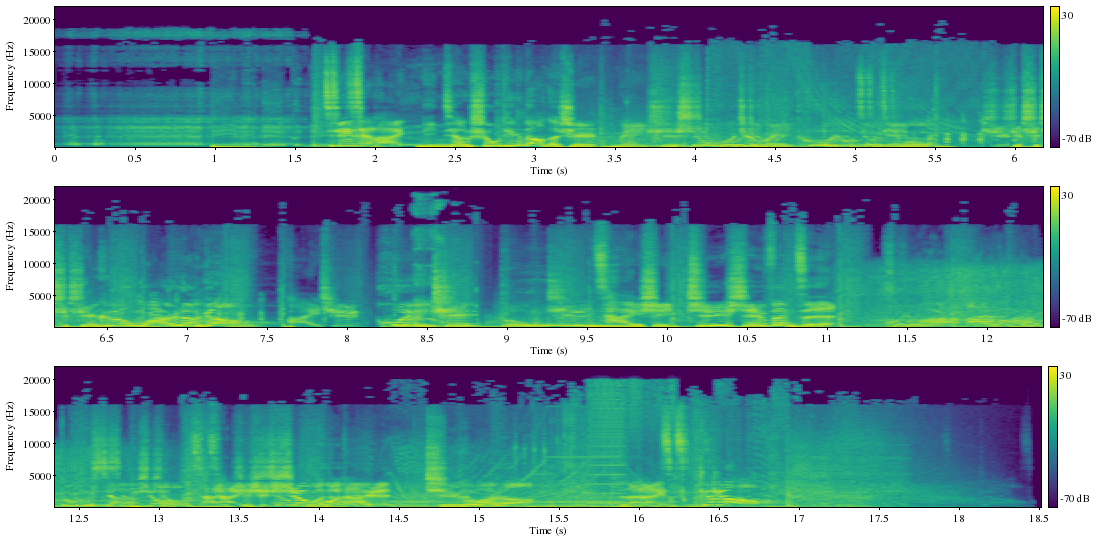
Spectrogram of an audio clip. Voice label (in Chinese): 男 片花 美食生活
